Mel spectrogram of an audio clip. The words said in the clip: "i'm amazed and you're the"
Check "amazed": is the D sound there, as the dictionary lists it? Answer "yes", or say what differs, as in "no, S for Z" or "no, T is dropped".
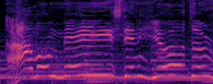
yes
